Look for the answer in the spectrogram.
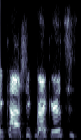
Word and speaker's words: Akashic Records: The Akashic Records.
